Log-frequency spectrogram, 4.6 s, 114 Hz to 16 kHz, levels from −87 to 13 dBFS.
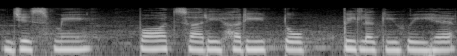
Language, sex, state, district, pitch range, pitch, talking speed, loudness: Hindi, female, Rajasthan, Bikaner, 200-215 Hz, 210 Hz, 105 wpm, -14 LUFS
